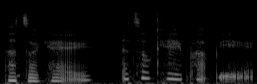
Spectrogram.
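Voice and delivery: usual speaking voice

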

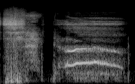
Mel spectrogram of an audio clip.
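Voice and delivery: very high, slow cry out; high climactic shout. Real, not acted. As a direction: shriek it out at the peak. Peak cry.

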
